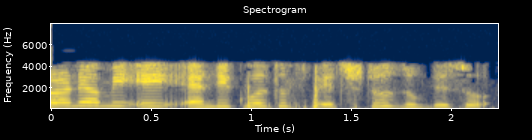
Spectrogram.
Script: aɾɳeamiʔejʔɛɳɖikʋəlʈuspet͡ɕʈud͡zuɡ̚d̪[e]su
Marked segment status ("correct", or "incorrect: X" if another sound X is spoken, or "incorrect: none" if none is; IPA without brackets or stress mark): incorrect: i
